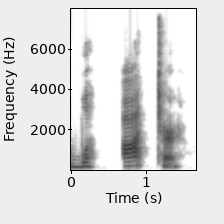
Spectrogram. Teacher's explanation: the A is going to be that lazy vowel, that schwa sound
